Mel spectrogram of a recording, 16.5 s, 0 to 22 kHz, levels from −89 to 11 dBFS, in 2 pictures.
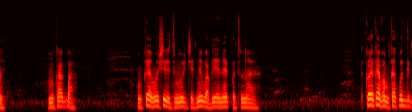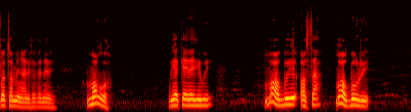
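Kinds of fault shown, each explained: No kinds of fault are heard in this clip.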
